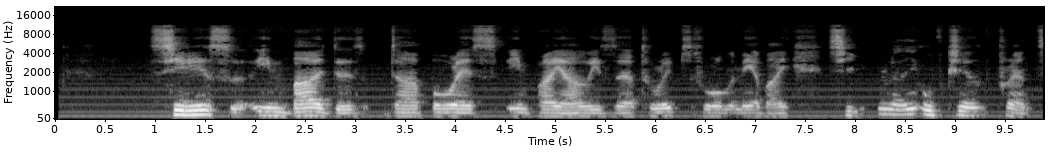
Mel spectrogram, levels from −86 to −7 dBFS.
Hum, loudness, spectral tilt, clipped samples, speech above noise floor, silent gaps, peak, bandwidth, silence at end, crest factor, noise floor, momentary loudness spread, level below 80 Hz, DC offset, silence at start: none; -22 LUFS; -6 dB/octave; under 0.1%; 27 dB; none; -4 dBFS; 11.5 kHz; 0 s; 18 dB; -48 dBFS; 13 LU; -58 dBFS; under 0.1%; 0.95 s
